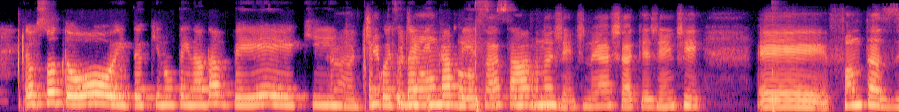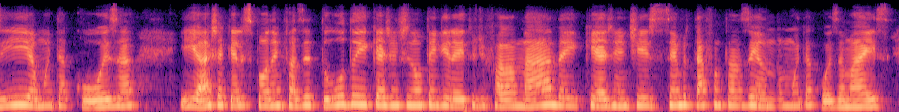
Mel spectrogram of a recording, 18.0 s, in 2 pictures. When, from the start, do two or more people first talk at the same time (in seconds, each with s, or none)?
3.2 s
